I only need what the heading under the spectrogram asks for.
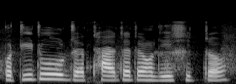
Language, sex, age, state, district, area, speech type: Assamese, female, 60+, Assam, Majuli, urban, spontaneous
